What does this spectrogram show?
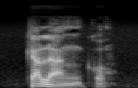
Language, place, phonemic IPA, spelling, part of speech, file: Occitan, Béarn, /kaˈlaŋ.kɒ/, calanca, noun, LL-Q14185 (oci)-calanca.wav
- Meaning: cove, bay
